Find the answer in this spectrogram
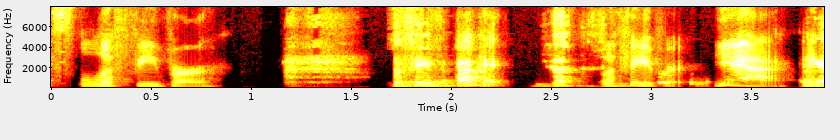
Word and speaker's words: LeFevere: It's my husband's last name, but his family pronounces it LeFevere. They do not say LeFevere.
